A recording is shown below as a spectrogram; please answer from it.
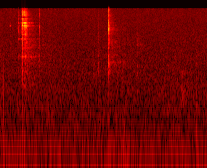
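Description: A glass microscope slide being set on the microscope's stage and fitted under its clips: a few light clicks and scrapes, the loudest about half a second in.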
